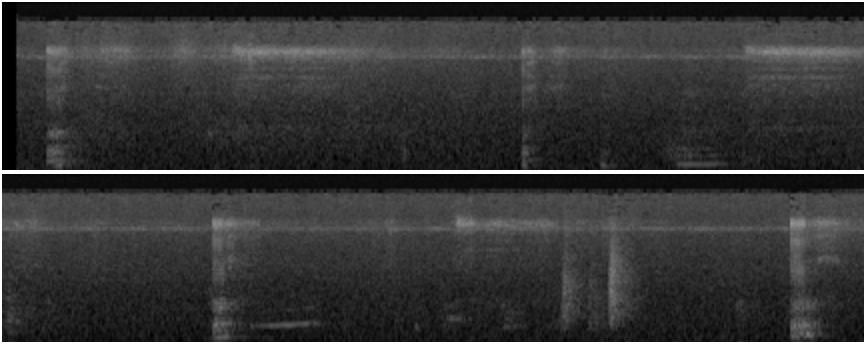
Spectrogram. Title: Cat Snoring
